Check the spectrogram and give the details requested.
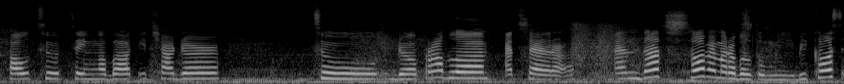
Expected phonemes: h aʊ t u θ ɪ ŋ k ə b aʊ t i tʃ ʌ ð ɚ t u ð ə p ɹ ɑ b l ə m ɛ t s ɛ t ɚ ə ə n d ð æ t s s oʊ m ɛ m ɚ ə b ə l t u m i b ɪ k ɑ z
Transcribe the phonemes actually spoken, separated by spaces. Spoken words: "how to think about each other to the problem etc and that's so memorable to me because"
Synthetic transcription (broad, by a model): h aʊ t u t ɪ ŋ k ə b aʊ t i tʃ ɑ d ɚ t u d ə p ɹ ɑ b l ə m ɛ t s ɛ t ɚ ə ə n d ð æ t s s oʊ m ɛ m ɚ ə b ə l t u m i b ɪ k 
